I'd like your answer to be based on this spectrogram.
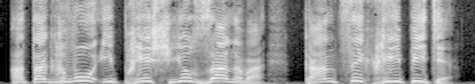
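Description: A fussy old goblin pirate, put on by a man reading aloud, his r's burring as he haggles and exclaims. The voice sits high and carries loudly. It sounds dry and close, with no room around it. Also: expressive, unhurried, dry recording, full character voice. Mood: scolding.

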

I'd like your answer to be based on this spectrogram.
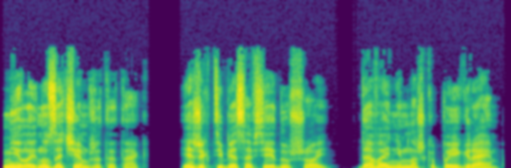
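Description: A man's voice: medium pitch, big pitch swings, moderate pace, warm tone, dry recording, clean studio sound, voice pushed up, close to an everyday voice. A man reading aloud and voicing a pushy young woman who teases and coaxes insistently in a raised voice. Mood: coaxing. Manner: teasing, insistent.

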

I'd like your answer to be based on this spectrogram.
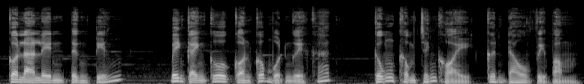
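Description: A man narrating an audio story in an expressive scripted reading. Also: low voice, unhurried, faint music behind.

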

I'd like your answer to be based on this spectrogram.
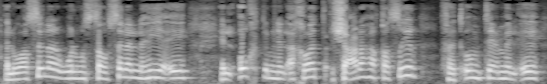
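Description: A man with an Egyptian accent giving a Quran commentary lesson, asking questions and answering them himself and reciting verses slowly before explaining them. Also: sits high, mellow. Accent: Egyptian Arabic. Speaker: Quran teacher.

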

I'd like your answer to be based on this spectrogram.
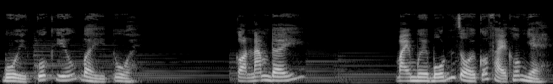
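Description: A woman's voice: lowish voice, lively intonation, fairly quick, faint music behind, lightly acted. A woman voicing a mocking middle-aged male kidnapper who taunts and threatens bluntly, as a storybook figure. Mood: taunting.

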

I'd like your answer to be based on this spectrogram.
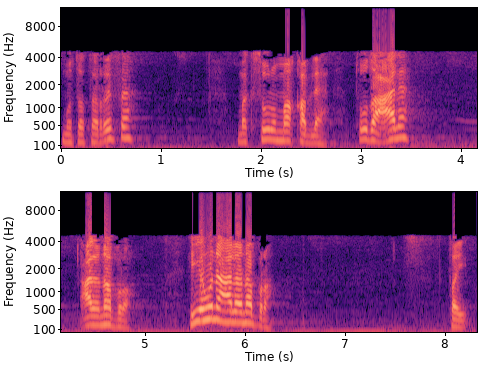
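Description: With a high voice and Egyptian Arabic accent, a man runs a spelling class, asking questions and saying the students' replies back to them.

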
